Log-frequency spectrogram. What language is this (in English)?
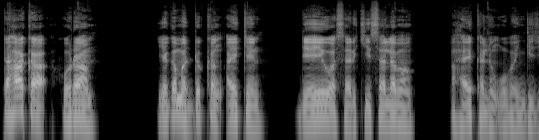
Hausa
